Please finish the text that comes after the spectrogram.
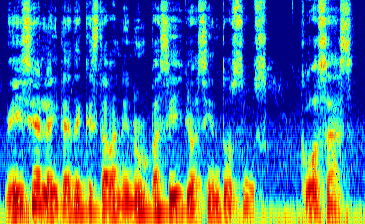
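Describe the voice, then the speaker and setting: A man's voice: medium pitch, lively intonation, a little fast, darkish tone, slight background noise. A man narrating a scripted horror story. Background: ambient sound effects.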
